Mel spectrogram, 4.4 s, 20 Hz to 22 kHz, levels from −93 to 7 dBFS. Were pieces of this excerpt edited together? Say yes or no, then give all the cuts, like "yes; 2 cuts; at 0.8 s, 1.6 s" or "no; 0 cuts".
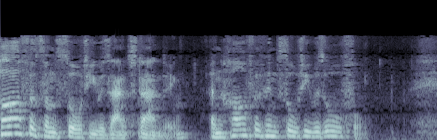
yes; 1 cut; at 2.0 s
